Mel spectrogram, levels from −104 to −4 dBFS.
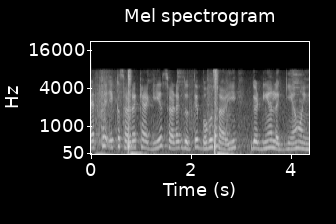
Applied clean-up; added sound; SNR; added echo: none; Hi-hat; -2 dB; none.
